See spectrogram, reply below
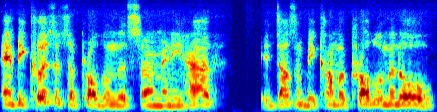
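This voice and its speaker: A man's voice: fairly low pitch, fairly even intonation, a little fast, a little mellow, highs cut off. A man on a casual podcast, joking and swearing, who also reads his poetry. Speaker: podcast guest reading own poem.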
